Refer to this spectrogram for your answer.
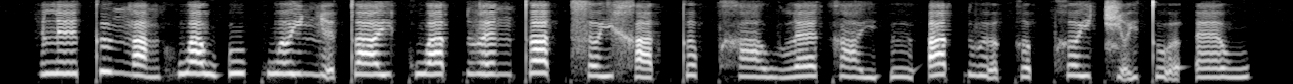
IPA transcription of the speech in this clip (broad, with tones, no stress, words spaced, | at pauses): le˨˦ t̪ɨ˧ŋa˧˩ŋhwa˧wʔu˧ kwə˧jɲḛ˧˨t̪aː˧j kwa˦˥t̚ vɛ˧ŋt̪a˦˥t̚ sə˧jxa˨˩t̚t̪ə˦˥p̚ xa̤˨˩w lɛ˨˦ka̤˨˩jʔɨ̤˨˩ʔa˦˥t̚ vɨ̰˧˨ə̯kə˨˩p̚xə˧j t͡ɕə̰˧˥jt̪ṵ˧˨ə̯ʔɛ˧w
